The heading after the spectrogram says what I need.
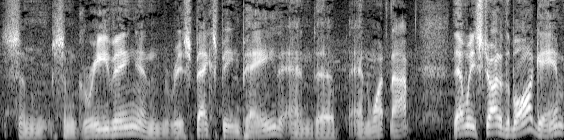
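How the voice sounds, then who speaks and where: Against noticeable background noise, a man talks at a fairly slow pace. His fairly low voice has lively intonation. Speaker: sports broadcaster. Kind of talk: interview answer, recounting memories.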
